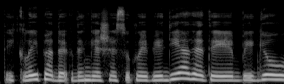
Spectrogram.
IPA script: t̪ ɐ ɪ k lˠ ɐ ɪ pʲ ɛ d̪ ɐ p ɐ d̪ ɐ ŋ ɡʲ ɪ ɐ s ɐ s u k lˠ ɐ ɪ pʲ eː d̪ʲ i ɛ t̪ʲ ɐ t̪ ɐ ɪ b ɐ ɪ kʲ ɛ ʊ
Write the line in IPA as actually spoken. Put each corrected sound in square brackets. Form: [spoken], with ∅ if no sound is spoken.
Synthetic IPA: t̪ ɐ ɪ k lˠ ɐ ɪ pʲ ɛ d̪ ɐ [k] ɐ d̪ ɐ ŋ ɡʲ ɪ ɐ [ʃ] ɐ s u k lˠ ɐ ɪ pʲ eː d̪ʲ i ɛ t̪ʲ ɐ t̪ ɐ ɪ b ɐ ɪ [ɡʲ] ɛ ʊ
